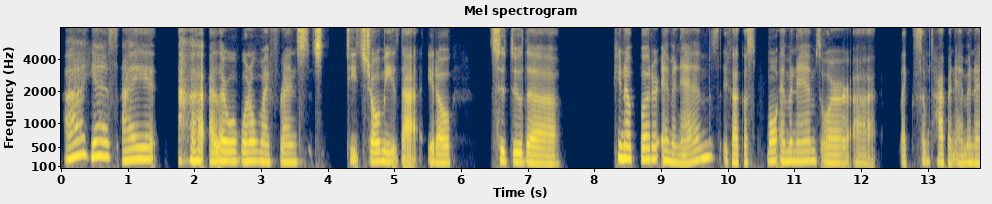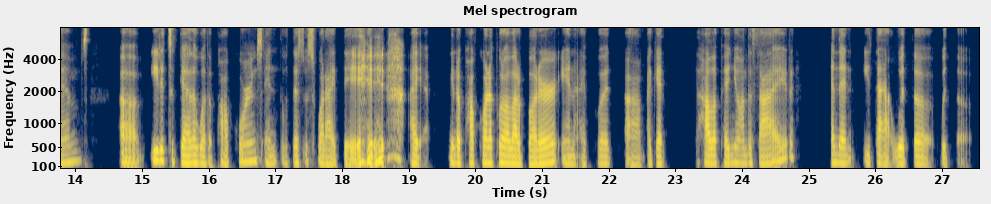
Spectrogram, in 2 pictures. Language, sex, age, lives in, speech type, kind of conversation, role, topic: English, female, 35-39, United States, conversation, unstructured, none, What are your favorite theater snack combinations for movies or live shows?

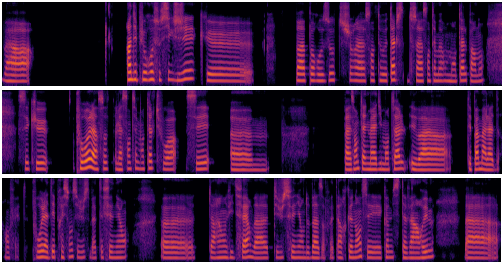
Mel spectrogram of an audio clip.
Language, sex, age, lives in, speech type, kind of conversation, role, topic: French, female, 20-24, France, conversation, unstructured, none, Qu’aimerais-tu que les autres comprennent mieux au sujet de la santé mentale ?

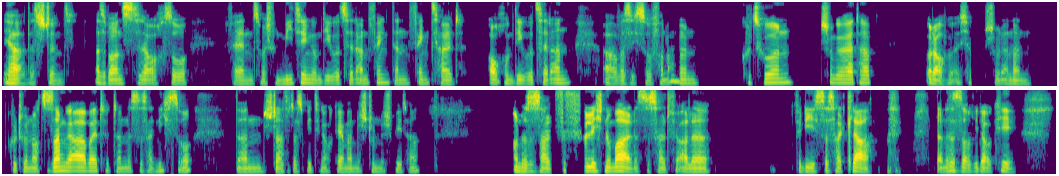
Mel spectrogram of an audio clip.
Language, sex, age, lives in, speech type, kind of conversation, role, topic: German, male, 25-29, Germany, conversation, unstructured, none, Was hältst du von Menschen, die ständig zu spät kommen?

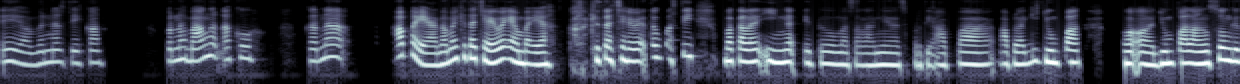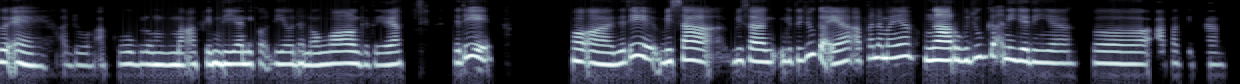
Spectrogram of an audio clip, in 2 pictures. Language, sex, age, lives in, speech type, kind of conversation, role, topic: Indonesian, female, 25-29, Indonesia, conversation, unstructured, none, Mengapa sulit memaafkan orang yang telah menyakiti Anda?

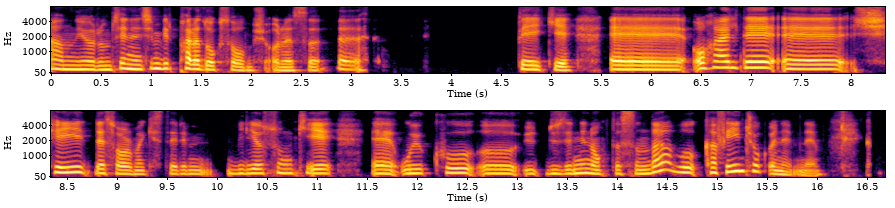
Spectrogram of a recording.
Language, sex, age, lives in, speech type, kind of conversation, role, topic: Turkish, female, 30-34, Germany, conversation, advice, advisor, Düzenli bir uyku saati ve yatmadan önce rahatlatıcı bir ritüel nasıl oluşturabilirim?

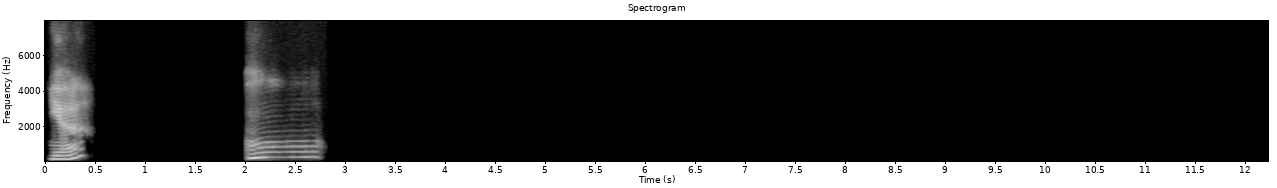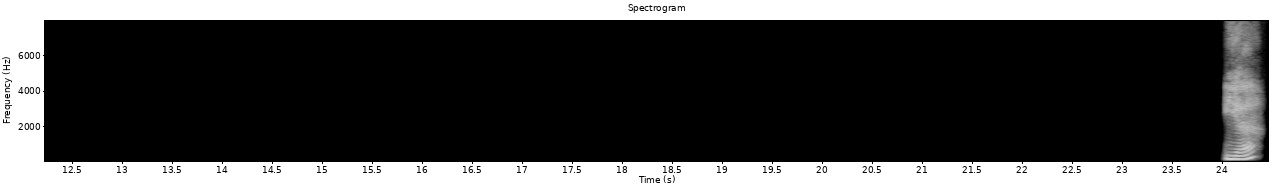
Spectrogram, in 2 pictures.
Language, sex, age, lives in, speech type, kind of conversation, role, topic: Indonesian, female, 35-39, Indonesia, conversation, podcast, host, Hobi apa yang paling kamu suka saat ini?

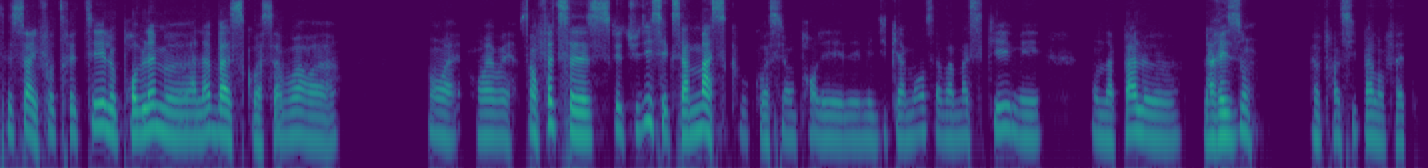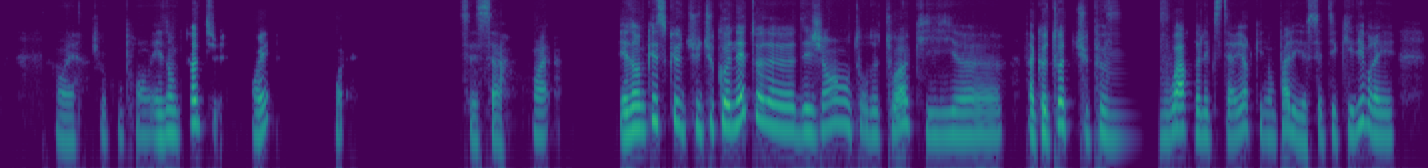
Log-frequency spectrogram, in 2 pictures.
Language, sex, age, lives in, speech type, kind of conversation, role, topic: French, female, 50-54, France, conversation, podcast, host, Comment gères-tu l’équilibre entre vie professionnelle et vie personnelle ?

